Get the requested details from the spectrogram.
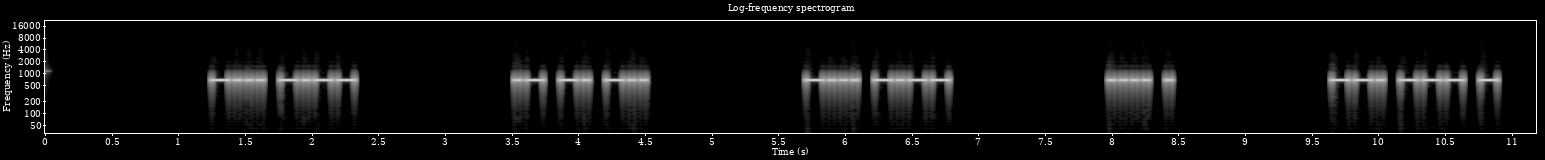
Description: Morse code, heard as a keyed tone, about 28 wpm, 700 Hz. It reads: BY AND BY HE GOT
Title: 4x Word-Spacing - Sentences from Top 300 Words - 28wpm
